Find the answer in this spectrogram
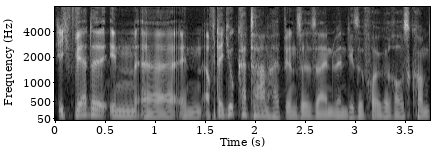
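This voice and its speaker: This man uses a normal speaking voice with a medium pitch. He keeps a moderate pace and ordinary pitch variation. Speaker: podcast host. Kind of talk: casual chat.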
